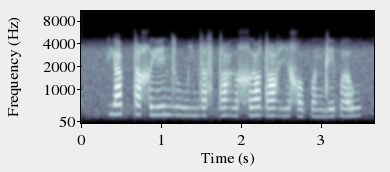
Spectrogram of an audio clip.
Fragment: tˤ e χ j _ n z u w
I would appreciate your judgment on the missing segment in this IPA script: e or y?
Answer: e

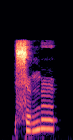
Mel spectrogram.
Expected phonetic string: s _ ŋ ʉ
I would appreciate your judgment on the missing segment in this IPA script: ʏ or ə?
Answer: ʏ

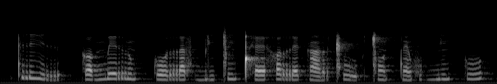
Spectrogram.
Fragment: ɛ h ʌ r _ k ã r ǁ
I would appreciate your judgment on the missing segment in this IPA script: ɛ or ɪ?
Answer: ɛ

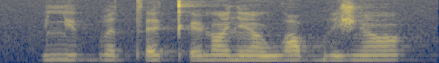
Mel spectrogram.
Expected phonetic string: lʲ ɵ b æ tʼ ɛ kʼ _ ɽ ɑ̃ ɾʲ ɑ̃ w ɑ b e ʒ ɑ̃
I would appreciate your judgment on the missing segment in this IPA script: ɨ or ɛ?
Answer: ɛ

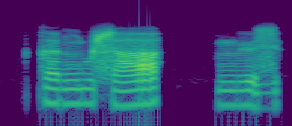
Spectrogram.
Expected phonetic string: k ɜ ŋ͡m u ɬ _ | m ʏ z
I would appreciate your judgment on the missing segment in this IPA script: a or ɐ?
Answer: a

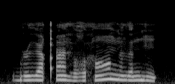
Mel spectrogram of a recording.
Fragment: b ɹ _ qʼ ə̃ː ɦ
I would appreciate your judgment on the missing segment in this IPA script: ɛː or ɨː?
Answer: ɨː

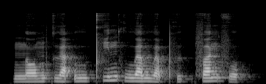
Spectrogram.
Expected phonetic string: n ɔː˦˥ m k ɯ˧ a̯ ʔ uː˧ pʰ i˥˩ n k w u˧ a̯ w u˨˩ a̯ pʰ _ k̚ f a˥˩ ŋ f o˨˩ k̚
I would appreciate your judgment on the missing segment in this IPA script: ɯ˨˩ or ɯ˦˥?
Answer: ɯ˨˩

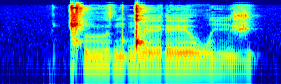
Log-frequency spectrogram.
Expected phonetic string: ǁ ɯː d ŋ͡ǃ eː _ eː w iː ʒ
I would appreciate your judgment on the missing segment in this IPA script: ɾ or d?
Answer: ɾ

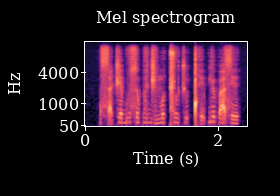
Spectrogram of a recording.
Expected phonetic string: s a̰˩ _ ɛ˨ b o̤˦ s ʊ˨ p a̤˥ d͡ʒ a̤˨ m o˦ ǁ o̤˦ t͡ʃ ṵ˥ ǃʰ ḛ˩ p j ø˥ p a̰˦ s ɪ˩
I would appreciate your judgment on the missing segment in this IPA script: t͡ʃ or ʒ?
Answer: t͡ʃ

